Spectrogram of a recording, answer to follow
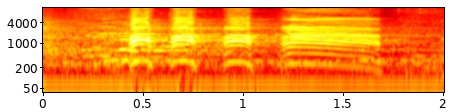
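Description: A man laughing: three short bursts of laughter, then a longer laugh that falls in pitch.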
